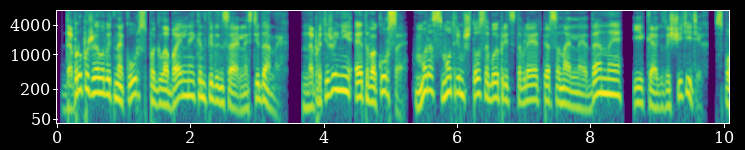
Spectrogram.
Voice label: E-learning Russian

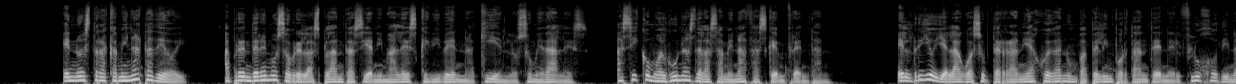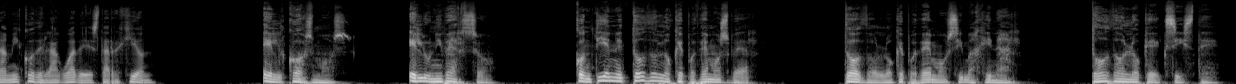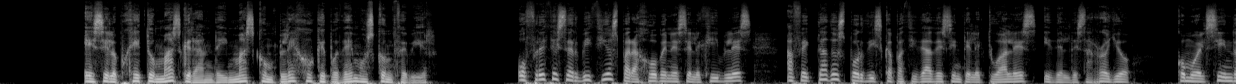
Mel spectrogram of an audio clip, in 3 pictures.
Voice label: DOCU CAST; HomeStudio

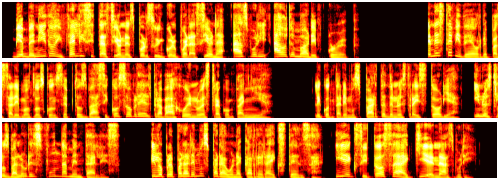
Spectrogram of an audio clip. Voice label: E-LEARNING

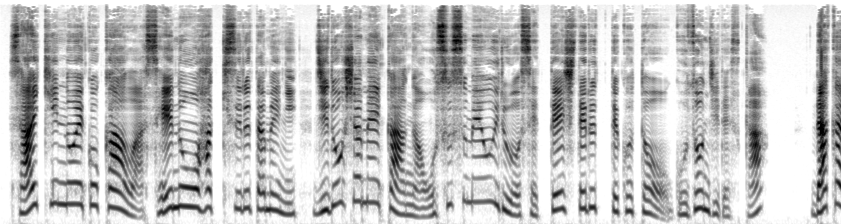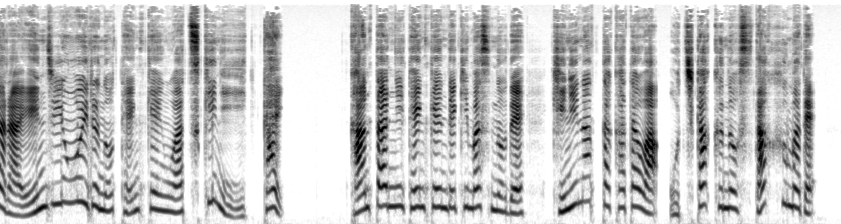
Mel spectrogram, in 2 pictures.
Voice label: 20 seconds Internet business CM

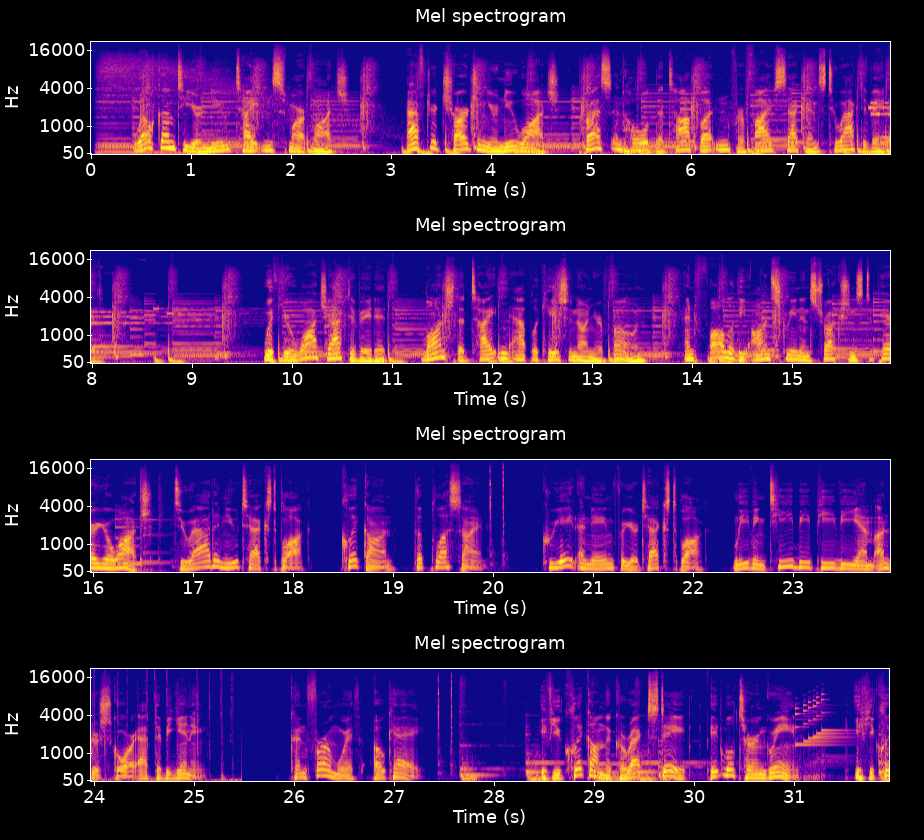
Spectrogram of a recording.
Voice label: eLearning

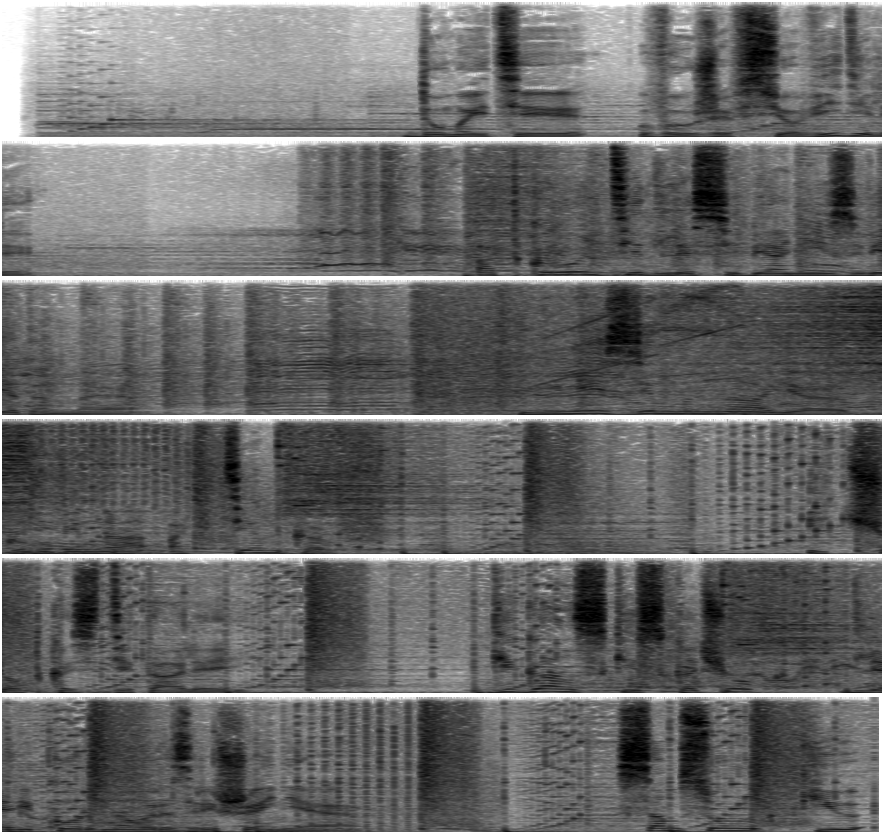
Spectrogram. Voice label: Russian; Samsung Space

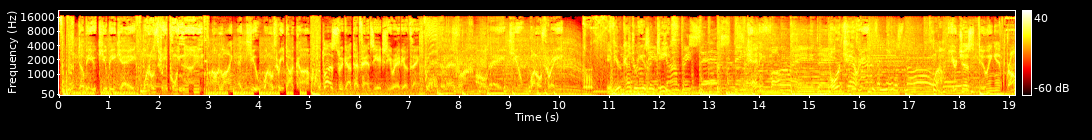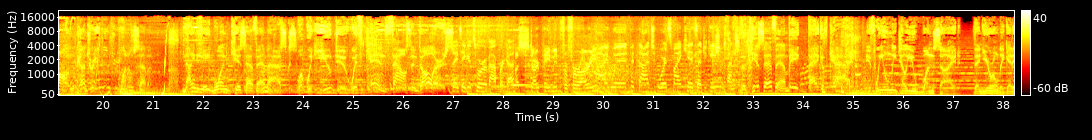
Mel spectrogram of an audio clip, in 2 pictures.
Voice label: IMAGING

